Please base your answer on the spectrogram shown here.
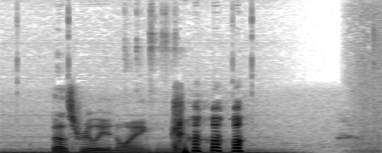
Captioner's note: laughs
